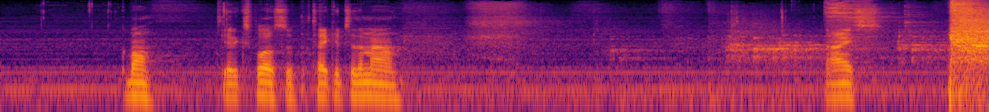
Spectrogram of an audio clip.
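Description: A man grunts and breathes hard with effort nearby.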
